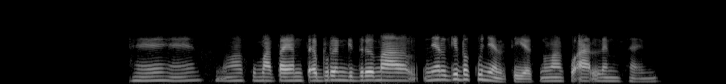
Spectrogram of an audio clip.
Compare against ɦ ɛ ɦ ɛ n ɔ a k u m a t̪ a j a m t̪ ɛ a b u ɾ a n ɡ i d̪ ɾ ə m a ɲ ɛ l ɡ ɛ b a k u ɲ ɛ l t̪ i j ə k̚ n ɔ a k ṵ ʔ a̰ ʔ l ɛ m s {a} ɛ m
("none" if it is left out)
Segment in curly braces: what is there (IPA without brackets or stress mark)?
a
